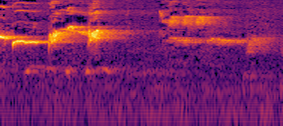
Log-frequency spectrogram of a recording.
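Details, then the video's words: Orange-headed thrush lure song to set off singing: loud, rolling, whistled notes sliding up and down, followed by a quieter high thin whistle and a fading lower note. "PANCINGAN ANIS MERAH MEMICU CEPAT BUNYI DAN GACOR!"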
